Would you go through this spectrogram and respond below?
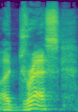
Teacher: So, in this in this case, it's a verb, of course. So, we put the stress on the second syllable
